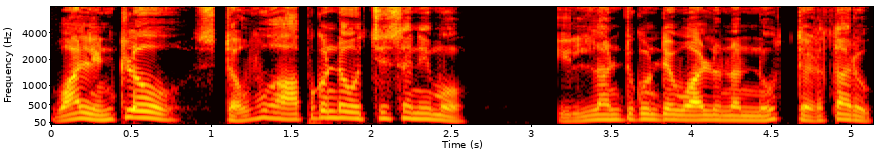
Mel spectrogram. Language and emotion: Telugu, fearful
